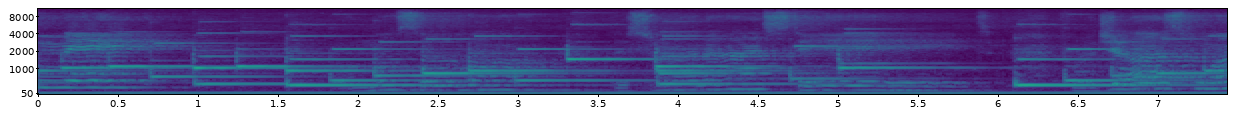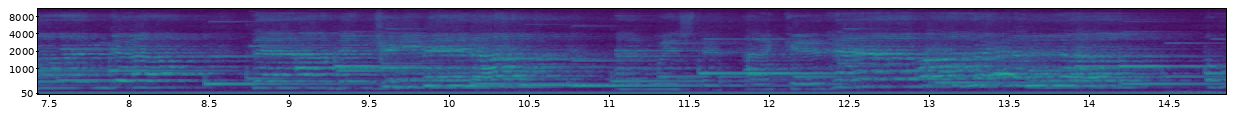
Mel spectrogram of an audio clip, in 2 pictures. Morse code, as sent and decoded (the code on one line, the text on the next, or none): none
